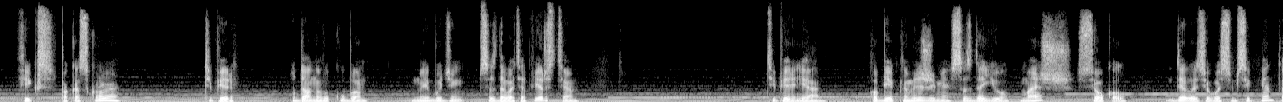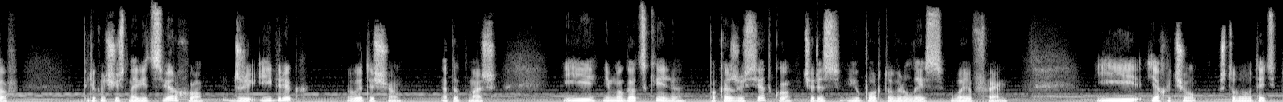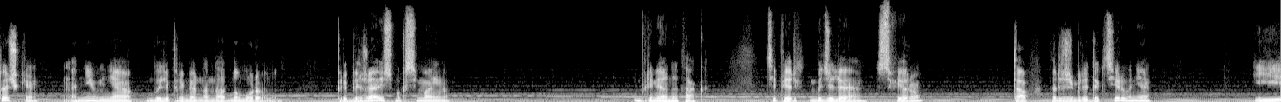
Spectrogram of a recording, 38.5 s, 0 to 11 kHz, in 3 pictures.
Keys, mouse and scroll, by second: 1.9 click, 4.1 Tab, 4.9 click, 5.8 Tab, 9.6 shift+a, 20.5-23.0 drag, 30.1 s, 33.9 click, 35.8 Tab.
